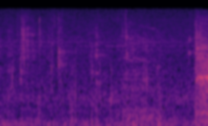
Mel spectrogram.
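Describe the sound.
Soft, crunchy biting and chewing while taste-testing food: faint, irregular crunches and mouth clicks with a few sharper bites, then a louder crunchy burst near the end.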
